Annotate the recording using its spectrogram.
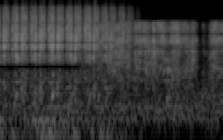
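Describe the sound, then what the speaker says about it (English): A stick of compressed charcoal is rubbed back and forth across sandpaper in quick rhythmic strokes, a close dry scratching that settles into a steadier, smoother rasp partway through, with no talk. "Now we can shave the charcoal across the sandpaper to make this beautiful fine powder"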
